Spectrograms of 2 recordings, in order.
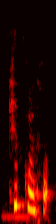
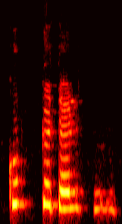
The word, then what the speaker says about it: kubectl: Alors, petit disclaimer, chaque personne dans ce monde a sa propre façon de prononcer la CLI. Kubectl, kubectl, kubectl. ne vous prenez pas la tête et le plus important est de l'utiliser. Kubectl est une CLI, un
